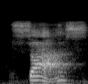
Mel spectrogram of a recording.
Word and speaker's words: SAS: SAS is a pain in the ass. That's why it rhymes with ass.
